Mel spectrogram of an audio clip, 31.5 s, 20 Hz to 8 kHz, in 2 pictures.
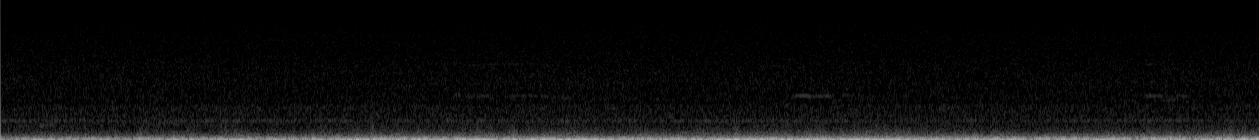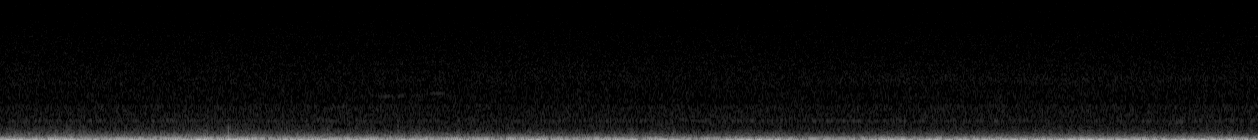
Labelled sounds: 9.9	10.4	humpback whale, 0.90 to 1.1 kHz
14.3	14.6	humpback whale, 0.93 to 1.0 kHz

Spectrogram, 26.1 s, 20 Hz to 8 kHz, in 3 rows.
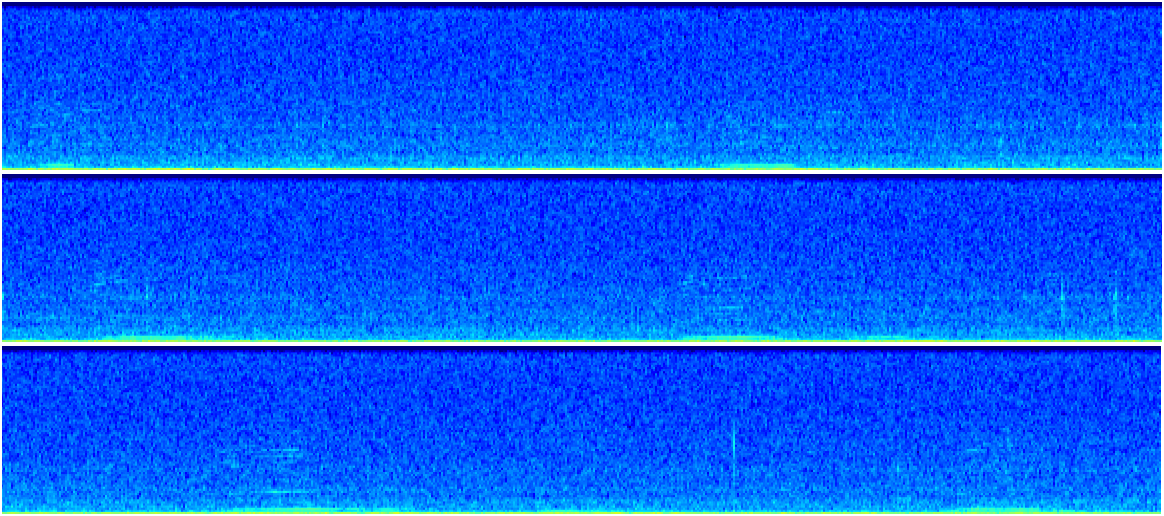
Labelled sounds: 19.3	19.6	humpback whale, 1.1 to 1.2 kHz

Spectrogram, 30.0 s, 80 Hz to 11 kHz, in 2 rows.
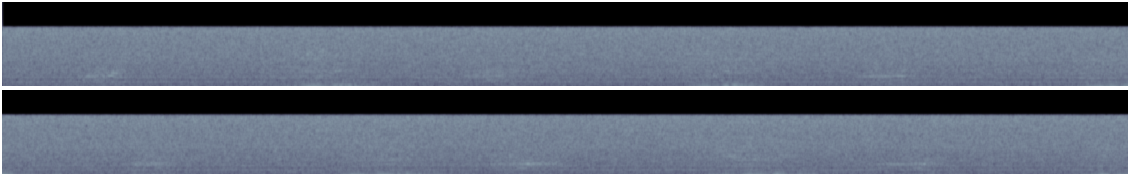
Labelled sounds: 11.4	11.7	humpback whale, 1.3 to 1.4 kHz
17.0	17.2	humpback whale, 1.4 to 1.7 kHz
21.8	22.3	humpback whale, 1.3 to 1.6 kHz
24.8	25.1	humpback whale, 1.9 to 2.0 kHz
26.8	27.1	humpback whale, 1.3 to 1.6 kHz

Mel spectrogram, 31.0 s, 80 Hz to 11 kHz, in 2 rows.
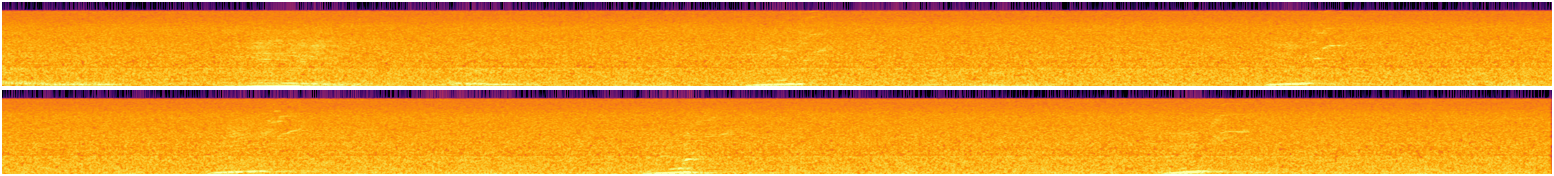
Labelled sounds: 13.2	13.5	humpback whale, 1.7 to 2.0 kHz
27.7	28.0	humpback whale, 2.0 to 2.3 kHz

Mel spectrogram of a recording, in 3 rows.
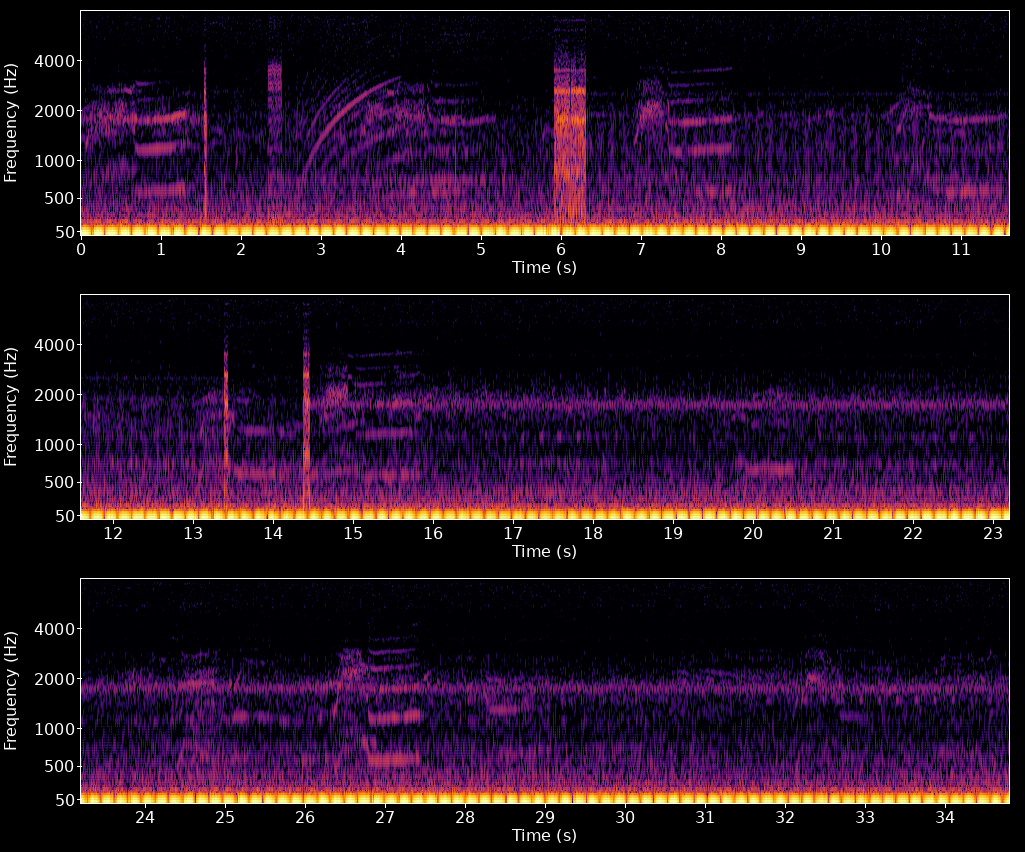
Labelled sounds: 0.0	1.8	killer whale, Bigg's (transient), 0.31 to 3.1 kHz
6.6	8.5	killer whale, Bigg's (transient), 0.18 to 3.2 kHz
10.2	12.4	killer whale, Bigg's (transient), 0.33 to 2.7 kHz
14.1	16.4	killer whale, Bigg's (transient), 0.51 to 3.0 kHz
19.5	21.1	killer whale, Bigg's (transient), 0.43 to 1.0 kHz
23.9	25.7	killer whale, Bigg's (transient), 0.31 to 2.3 kHz
26.1	28.1	killer whale, Bigg's (transient), 0.43 to 3.3 kHz
31.8	33.6	killer whale, Bigg's (transient), 1.5 to 3.0 kHz

